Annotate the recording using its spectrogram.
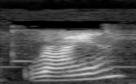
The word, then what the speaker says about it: Ryan: Send it to Ryan. That's R-Y-A-N. And the last name is spelled C-A-E-D-R.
